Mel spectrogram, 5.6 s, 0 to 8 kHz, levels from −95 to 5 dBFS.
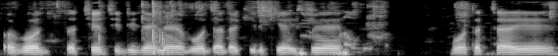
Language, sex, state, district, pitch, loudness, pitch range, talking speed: Rajasthani, male, Rajasthan, Churu, 105 Hz, -18 LUFS, 100-105 Hz, 150 wpm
